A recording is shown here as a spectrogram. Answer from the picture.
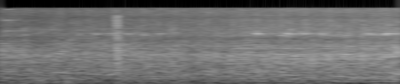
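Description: A car driving past close by, a steady rush of engine and tyre noise.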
